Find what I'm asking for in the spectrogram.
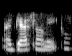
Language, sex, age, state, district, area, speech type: Kashmiri, female, 18-30, Jammu and Kashmir, Kupwara, urban, conversation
